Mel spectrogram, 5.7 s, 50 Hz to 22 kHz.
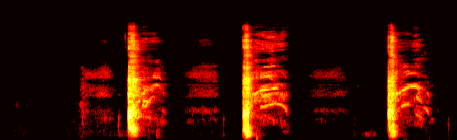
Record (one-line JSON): {"three_cough_length": "5.7 s", "three_cough_amplitude": 29821, "three_cough_signal_mean_std_ratio": 0.25, "survey_phase": "beta (2021-08-13 to 2022-03-07)", "age": "65+", "gender": "Female", "wearing_mask": "No", "symptom_runny_or_blocked_nose": true, "symptom_sore_throat": true, "symptom_fatigue": true, "symptom_headache": true, "symptom_other": true, "symptom_onset": "3 days", "smoker_status": "Never smoked", "respiratory_condition_asthma": false, "respiratory_condition_other": false, "recruitment_source": "Test and Trace", "submission_delay": "1 day", "covid_test_result": "Positive", "covid_test_method": "RT-qPCR", "covid_ct_value": 17.7, "covid_ct_gene": "ORF1ab gene", "covid_ct_mean": 18.9, "covid_viral_load": "630000 copies/ml", "covid_viral_load_category": "Low viral load (10K-1M copies/ml)"}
